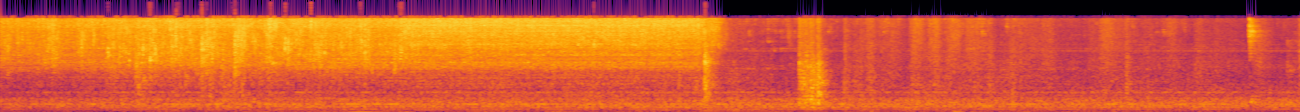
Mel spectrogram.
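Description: Hands are washed under a running kitchen tap, a loud steady rush of water for several seconds that cuts off abruptly, followed by quieter drips and handling sounds.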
